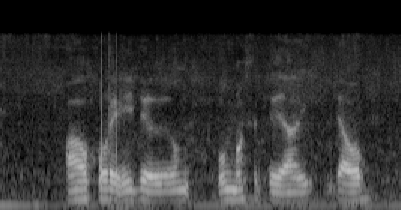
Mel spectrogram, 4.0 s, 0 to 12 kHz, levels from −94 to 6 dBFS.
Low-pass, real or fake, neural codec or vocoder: 7.2 kHz; fake; codec, 16 kHz, 4 kbps, X-Codec, HuBERT features, trained on general audio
